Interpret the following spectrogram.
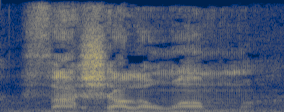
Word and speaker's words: Thashalawam: Which in the Hebrew is pronounced Thashalawam, Thashalawam. And this word pay in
